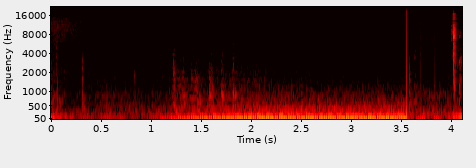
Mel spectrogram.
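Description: A car engine in the video game Cataclysm DDA cranks and catches, then holds a loud, steady running drone for about two seconds before cutting off sharply. No voices are heard.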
